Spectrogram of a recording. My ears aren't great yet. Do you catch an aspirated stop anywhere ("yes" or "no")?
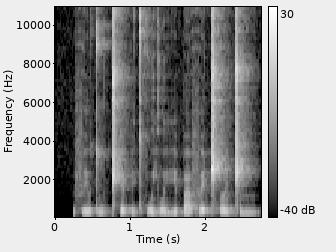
yes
